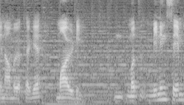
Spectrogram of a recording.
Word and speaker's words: Mardi: तो वो जो थे वो बोलते थे मार्डी, MARDI, मार्डी।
